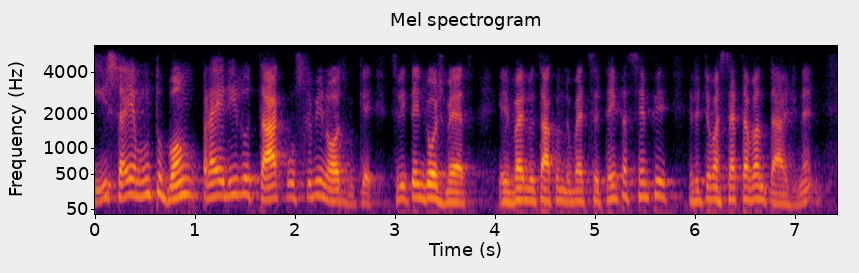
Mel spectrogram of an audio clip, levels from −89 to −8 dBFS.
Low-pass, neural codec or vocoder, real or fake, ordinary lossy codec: 5.4 kHz; codec, 24 kHz, 0.5 kbps, DualCodec; fake; Opus, 16 kbps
